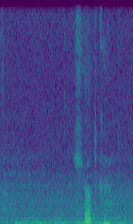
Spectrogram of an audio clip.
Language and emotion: Russian, neutral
